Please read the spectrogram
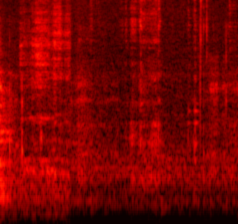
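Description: Faint scratching of a marker drawing on the corners of a thin-gauge aluminum enclosure, in a few short strokes, with light metal handling.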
